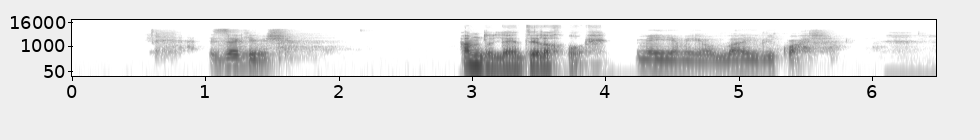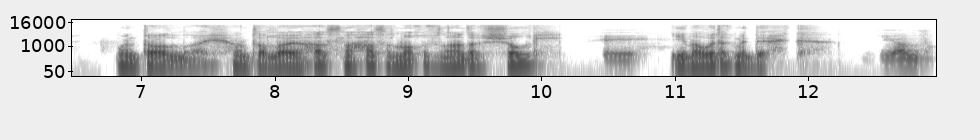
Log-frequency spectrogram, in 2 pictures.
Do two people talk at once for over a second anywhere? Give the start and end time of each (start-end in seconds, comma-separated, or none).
none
